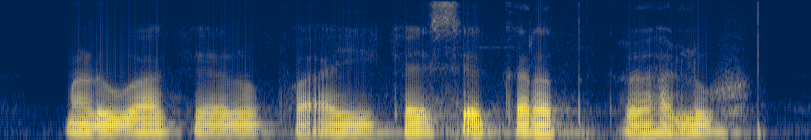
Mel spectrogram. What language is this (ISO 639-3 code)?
mag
